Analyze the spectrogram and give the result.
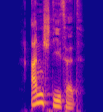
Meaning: second-person plural dependent subjunctive II of anstoßen
- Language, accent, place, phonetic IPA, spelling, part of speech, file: German, Germany, Berlin, [ˈanˌʃtiːsət], anstießet, verb, De-anstießet.ogg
